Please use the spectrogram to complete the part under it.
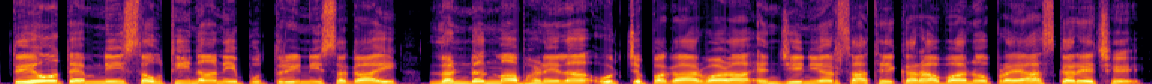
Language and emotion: Gujarati, neutral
